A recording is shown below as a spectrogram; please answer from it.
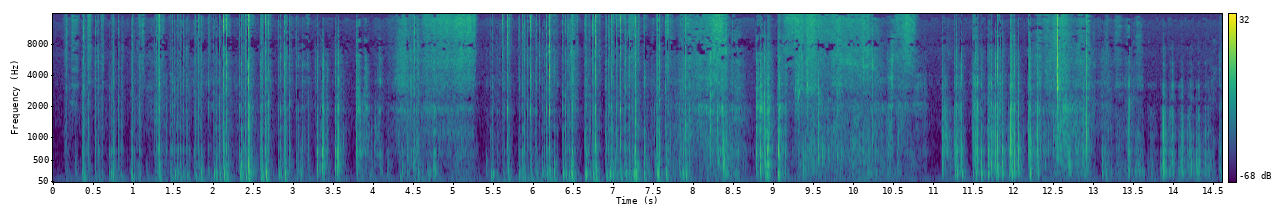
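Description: A flat printed cardboard cosmetics set box is held in both hands while short nails scratch and tap its coated cardboard surface. The result is dense, dry, crackly scratching mixed with quick soft taps, coming in bursts separated by brief pauses, with no ringing after each touch.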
